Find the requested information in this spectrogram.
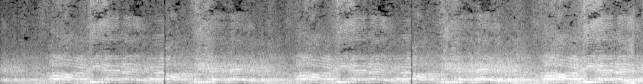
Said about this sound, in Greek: Ε, ανέφερα και πάλι φωνάζουν τώρα απ' έξω.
